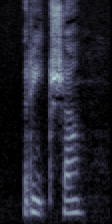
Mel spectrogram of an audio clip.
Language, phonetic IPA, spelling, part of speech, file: Polish, [ˈrʲikʃa], riksza, noun, LL-Q809 (pol)-riksza.wav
